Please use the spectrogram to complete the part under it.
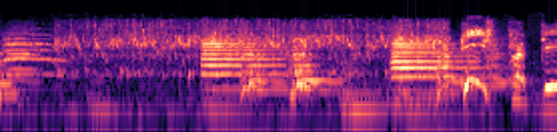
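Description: Cartoon water poured into an empty bottle, rising gurgling tones that climb in pitch as it fills, with bouncy music and character sounds mixed in.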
